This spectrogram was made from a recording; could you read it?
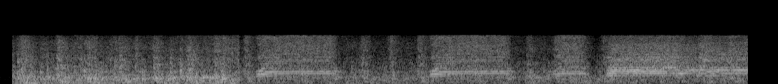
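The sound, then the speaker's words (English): A train pulls out with a loud, steady mechanical rumble and hiss, while a whistle sounds in three drawn-out blasts over the noise; no one speaks. “Man, this train's just pulling out, man.”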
